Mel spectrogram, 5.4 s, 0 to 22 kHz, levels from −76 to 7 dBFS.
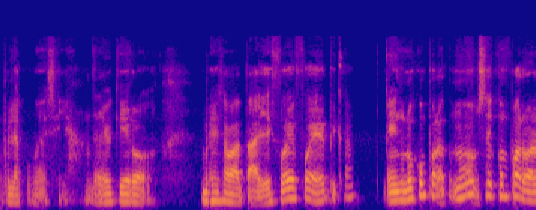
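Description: A loudspeaker on one end of the call is likely leaking back through an echo canceller that failed to clear it, so the speech returns as an echo leak. It arrives 275 ms late and sits roughly 40 dB below the direct speech. The result is a very faint trailing copy, heard only in brief scraps: once from 0.21 to 0.32 s and again from 1.54 to 1.62 s.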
